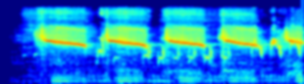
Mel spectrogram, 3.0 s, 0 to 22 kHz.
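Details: Songbird giving a song described as "xoay" style: loud, clear whistles, each sliding smoothly downward, repeated four times about every 0.6 seconds, the last one cut short by a quick chirp.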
